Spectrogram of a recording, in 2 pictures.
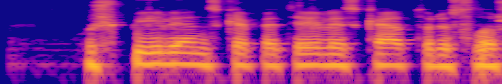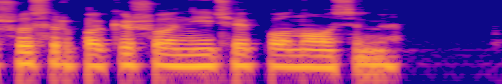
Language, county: Lithuanian, Marijampolė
